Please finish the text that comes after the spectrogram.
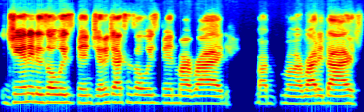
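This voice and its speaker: A woman with a slightly low voice chats casually as an interview guest. She thinks aloud in short phrases, and the sound is very dry. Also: completely flat delivery, normal speed, a bit bright, clean tone, dry recording. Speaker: interview guest, stage performer. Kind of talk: casual chat.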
